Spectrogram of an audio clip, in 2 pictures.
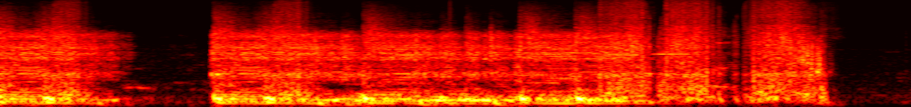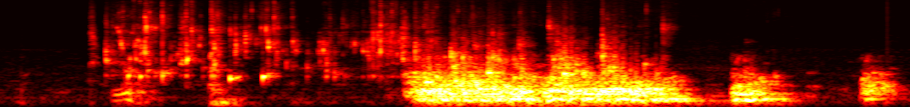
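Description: Water runs from a tap in several bursts of different lengths: a short gush, a long steady rush, a pause, then sputtering spurts and a louder stream that cuts off, with no voices.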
